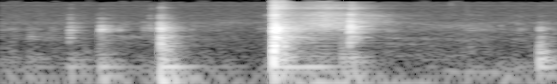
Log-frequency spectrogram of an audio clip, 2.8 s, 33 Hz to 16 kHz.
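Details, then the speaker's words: Brad nailer on an air compressor charged to around 100 psi, nailing a trim board to a 2x4: a single sharp pop with a quick puff of air, plus lighter handling taps. The nailer fires cleanly. "Alright, there we have it. Nails now in there, no problem. You could hear that sound there."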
